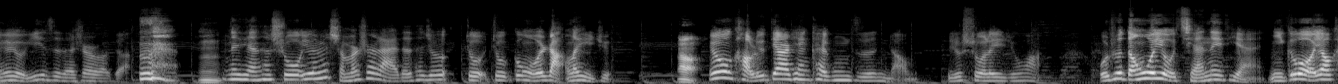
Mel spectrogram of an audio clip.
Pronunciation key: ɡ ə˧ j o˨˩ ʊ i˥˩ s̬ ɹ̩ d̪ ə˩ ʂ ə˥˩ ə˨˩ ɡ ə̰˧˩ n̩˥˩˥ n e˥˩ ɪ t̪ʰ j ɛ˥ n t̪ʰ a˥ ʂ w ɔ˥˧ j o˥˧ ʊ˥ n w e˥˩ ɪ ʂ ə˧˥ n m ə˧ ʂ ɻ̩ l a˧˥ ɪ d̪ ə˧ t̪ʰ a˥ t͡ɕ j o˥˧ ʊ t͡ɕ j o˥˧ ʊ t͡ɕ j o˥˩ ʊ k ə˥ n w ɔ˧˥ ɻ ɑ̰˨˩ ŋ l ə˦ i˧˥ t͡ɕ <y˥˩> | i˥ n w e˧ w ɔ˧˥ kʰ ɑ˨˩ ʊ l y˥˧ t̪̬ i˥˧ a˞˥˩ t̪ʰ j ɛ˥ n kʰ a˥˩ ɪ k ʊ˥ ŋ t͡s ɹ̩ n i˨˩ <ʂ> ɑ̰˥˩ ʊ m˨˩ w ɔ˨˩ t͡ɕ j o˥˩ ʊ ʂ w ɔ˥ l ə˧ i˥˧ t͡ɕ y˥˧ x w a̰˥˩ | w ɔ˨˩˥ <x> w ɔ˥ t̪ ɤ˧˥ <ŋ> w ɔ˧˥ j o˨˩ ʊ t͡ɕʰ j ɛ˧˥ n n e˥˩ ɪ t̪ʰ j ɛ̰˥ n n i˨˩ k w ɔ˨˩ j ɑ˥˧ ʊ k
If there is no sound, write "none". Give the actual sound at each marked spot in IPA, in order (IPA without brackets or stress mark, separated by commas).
y˥˩, ʈ͡ʂ, ʂ, ŋ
